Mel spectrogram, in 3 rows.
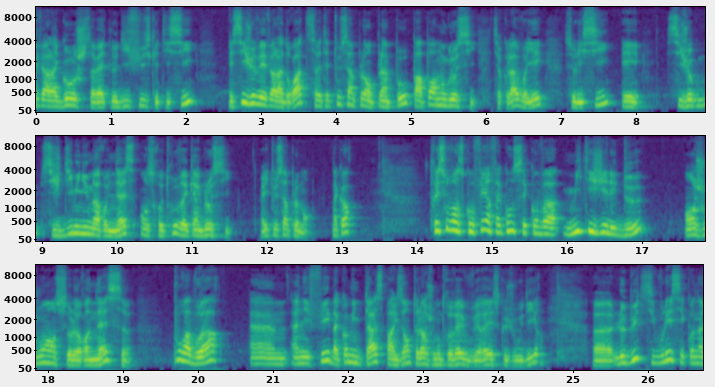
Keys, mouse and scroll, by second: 2.9-4.2 drag, 8.1-12.5 drag, 14.7-18.1 drag, 18.7 click.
